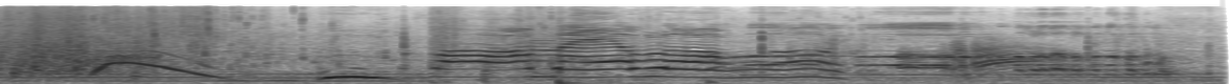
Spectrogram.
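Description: Water splashing as a bucket of water is tipped over a toddler at the start, under edited-in background music. Swooping sound effects that rise and fall in pitch follow, then a wavering pitched tone from about two to four seconds in.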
